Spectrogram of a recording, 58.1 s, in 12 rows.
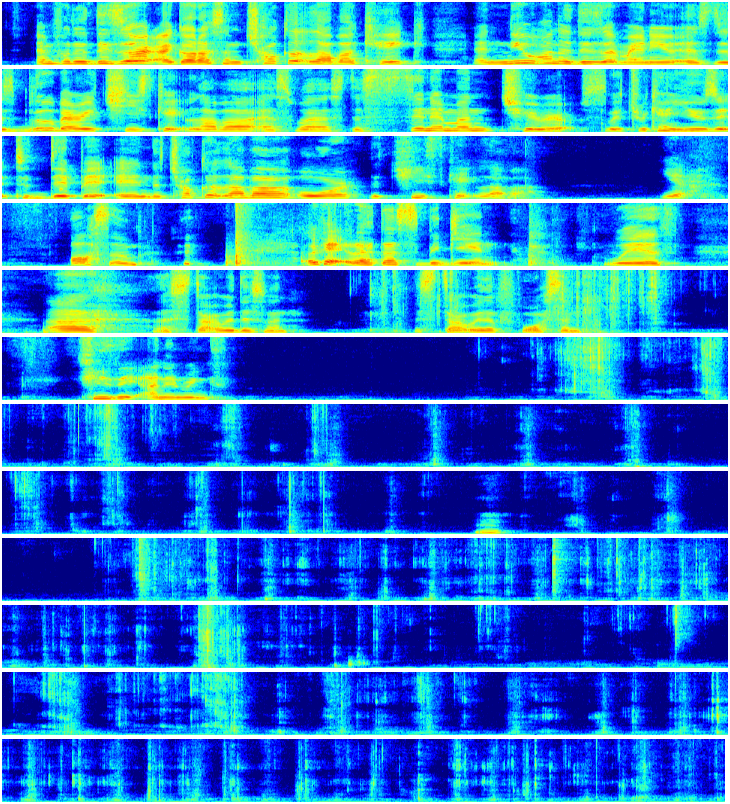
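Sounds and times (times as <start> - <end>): crunching and chewing: 21.5 - 22.4, 23.0 - 24.6, 27.3 - 58.0.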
